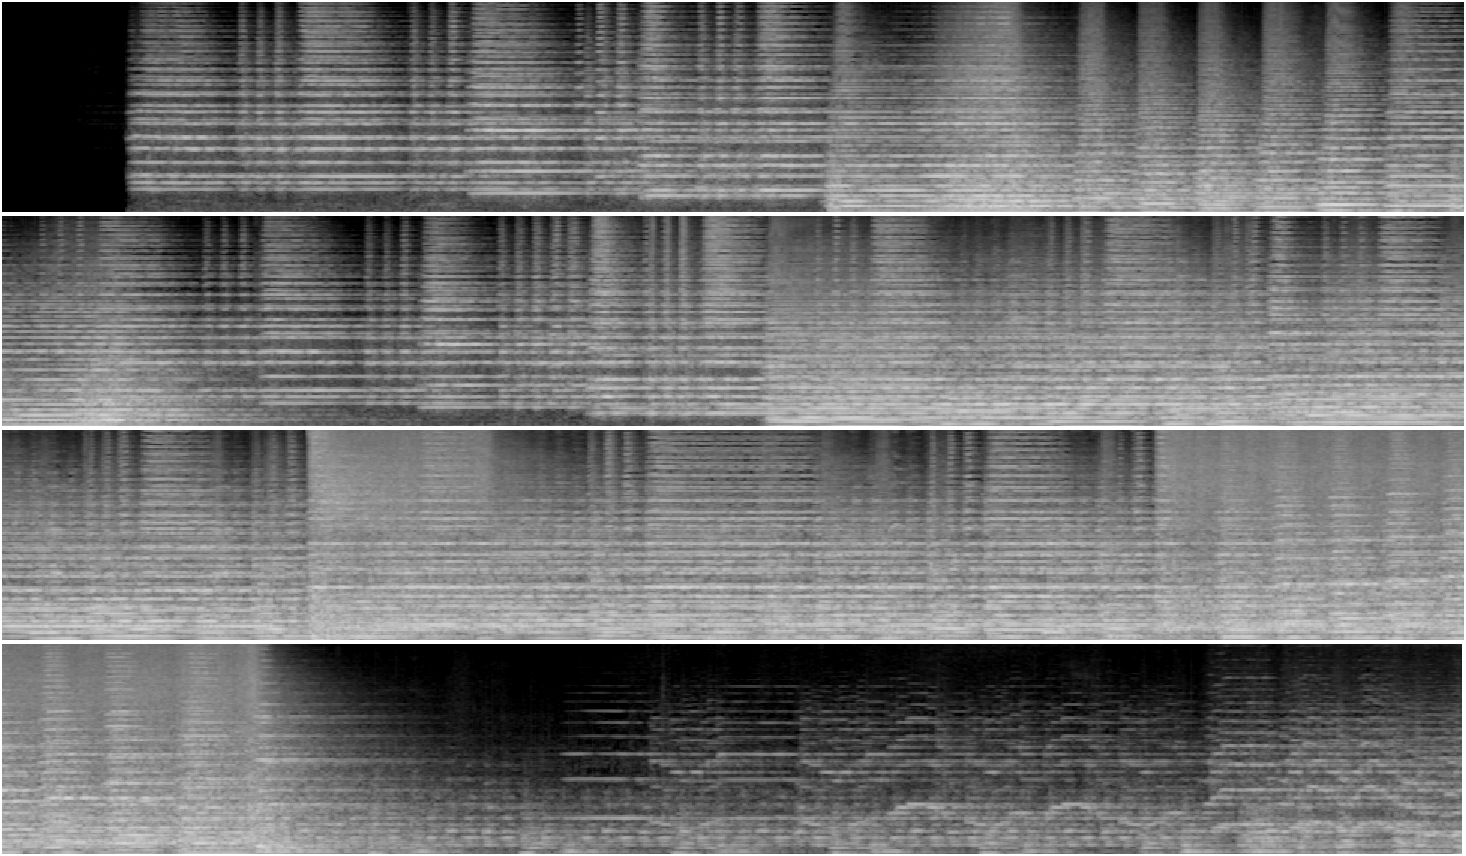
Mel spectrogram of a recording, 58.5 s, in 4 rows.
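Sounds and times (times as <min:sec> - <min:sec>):
festive orchestral overture: 0:01.3 - 0:58.4.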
